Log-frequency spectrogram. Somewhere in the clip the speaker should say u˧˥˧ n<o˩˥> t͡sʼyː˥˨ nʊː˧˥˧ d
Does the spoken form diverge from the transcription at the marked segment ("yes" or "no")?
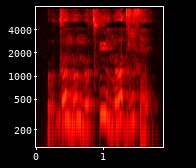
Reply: yes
